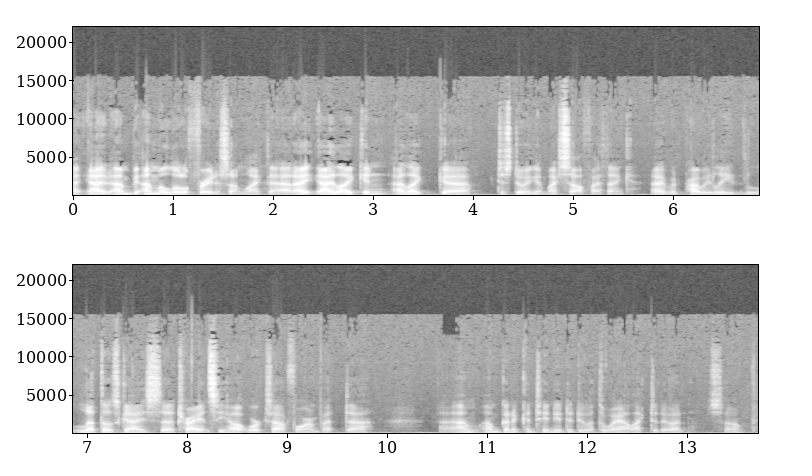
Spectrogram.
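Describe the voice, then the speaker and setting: Speaking fairly quickly, a man uses a very deep, low voice with vocal fry and very wide pitch swings. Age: 50s. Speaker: car collector and performance engineering executive. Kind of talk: casual chat. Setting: studio. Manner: halting, many fillers.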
